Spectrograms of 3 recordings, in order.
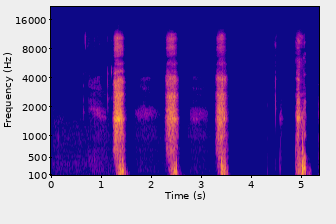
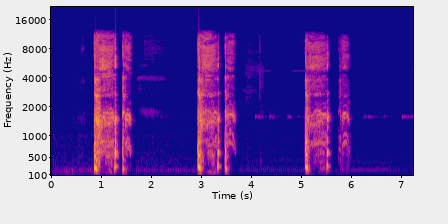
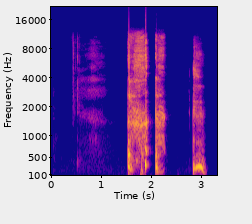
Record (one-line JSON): {"exhalation_length": "5.4 s", "exhalation_amplitude": 29227, "exhalation_signal_mean_std_ratio": 0.29, "three_cough_length": "7.3 s", "three_cough_amplitude": 31701, "three_cough_signal_mean_std_ratio": 0.35, "cough_length": "3.3 s", "cough_amplitude": 32767, "cough_signal_mean_std_ratio": 0.39, "survey_phase": "beta (2021-08-13 to 2022-03-07)", "age": "18-44", "gender": "Female", "wearing_mask": "No", "symptom_cough_any": true, "symptom_sore_throat": true, "symptom_fatigue": true, "symptom_headache": true, "smoker_status": "Never smoked", "respiratory_condition_asthma": false, "respiratory_condition_other": false, "recruitment_source": "Test and Trace", "submission_delay": "2 days", "covid_test_result": "Positive", "covid_test_method": "RT-qPCR", "covid_ct_value": 27.7, "covid_ct_gene": "N gene"}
